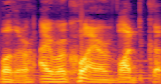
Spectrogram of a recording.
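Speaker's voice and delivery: over-the-top, ridiculously deep masculine voice. Narrator voicing a newborn baby who speaks, in a ridiculously deep manly voice. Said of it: "in a ridiculously deep manly voice".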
